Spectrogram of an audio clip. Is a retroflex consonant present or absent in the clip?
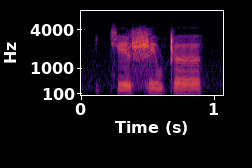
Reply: present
